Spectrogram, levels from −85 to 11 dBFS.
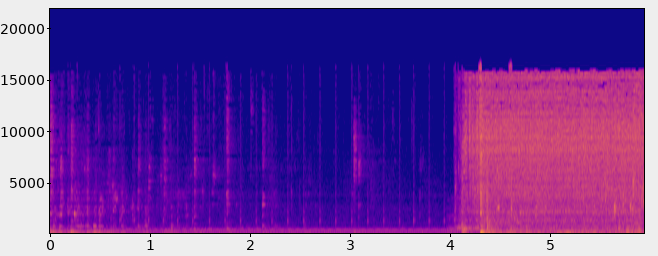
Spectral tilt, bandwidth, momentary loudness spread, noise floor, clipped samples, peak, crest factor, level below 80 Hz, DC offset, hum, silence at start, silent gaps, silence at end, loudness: -2 dB/octave; 17 kHz; 26 LU; -51 dBFS; under 0.1%; -2 dBFS; 30 dB; -48 dBFS; under 0.1%; none; 0 s; none; 0 s; -24 LUFS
